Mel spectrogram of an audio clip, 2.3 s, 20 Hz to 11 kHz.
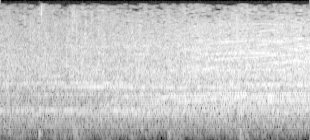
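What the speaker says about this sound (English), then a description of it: "And here comes the crowd." A basketball arena crowd roars at the close of the 2023 Summit League Tournament championship between South Dakota State and Omaha, a dense, steady wall of loud cheering with faint dull thumps underneath, likely a ball being dribbled.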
